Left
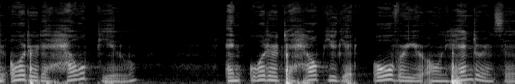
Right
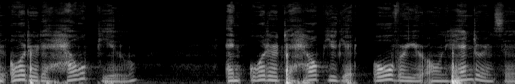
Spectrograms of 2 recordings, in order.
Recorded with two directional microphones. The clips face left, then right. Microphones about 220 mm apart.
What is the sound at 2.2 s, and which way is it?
Speech, 40° left (ahead or behind).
